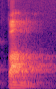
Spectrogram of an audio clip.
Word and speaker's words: palm: The letter L is usually not pronounced after the vowels. For example, A, O and U. Example, calf, half and palm.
